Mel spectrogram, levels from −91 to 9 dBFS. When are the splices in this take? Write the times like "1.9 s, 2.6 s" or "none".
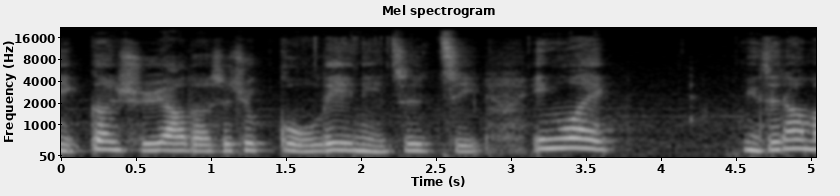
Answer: none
